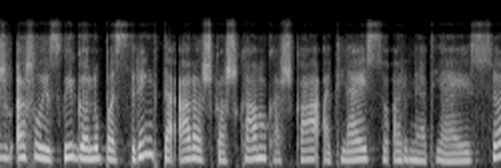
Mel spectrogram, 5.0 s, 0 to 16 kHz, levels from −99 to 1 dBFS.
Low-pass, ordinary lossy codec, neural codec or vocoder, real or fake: 7.2 kHz; Opus, 24 kbps; codec, 16 kHz, 1.1 kbps, Voila-Tokenizer; fake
